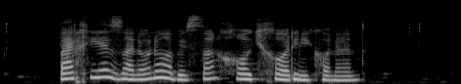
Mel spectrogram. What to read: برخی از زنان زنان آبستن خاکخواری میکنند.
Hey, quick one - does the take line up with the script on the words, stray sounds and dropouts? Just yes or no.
no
